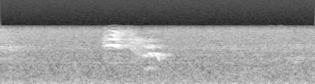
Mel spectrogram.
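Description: Cockatiel giving one short call about a second in, a high note that drops in pitch.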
